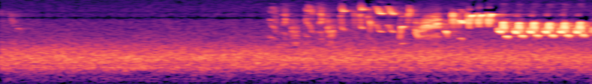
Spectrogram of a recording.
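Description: A house wren bursts into a quick, high, bubbling jumble of notes, ending in a rapid rattling trill, over steady background hiss and rumble.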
